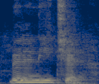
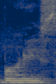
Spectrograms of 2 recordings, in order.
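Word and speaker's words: Berenice: is uh V or I don't know if po would use the Italian pronunciation biche that is my middle name and also I don't like the English pronunciation Bernice it just makes me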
